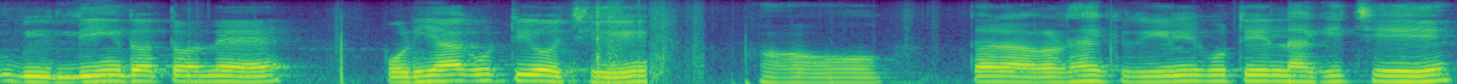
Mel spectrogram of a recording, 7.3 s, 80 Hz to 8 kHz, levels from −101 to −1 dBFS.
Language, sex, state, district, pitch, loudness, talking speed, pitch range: Odia, male, Odisha, Sambalpur, 150 Hz, -15 LUFS, 90 wpm, 140-155 Hz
